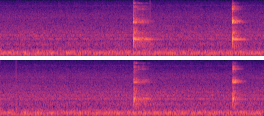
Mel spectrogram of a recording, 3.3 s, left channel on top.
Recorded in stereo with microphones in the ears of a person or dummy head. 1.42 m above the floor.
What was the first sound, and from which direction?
A clink, 65° left (ahead or behind).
